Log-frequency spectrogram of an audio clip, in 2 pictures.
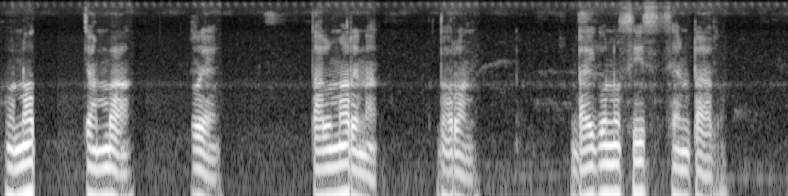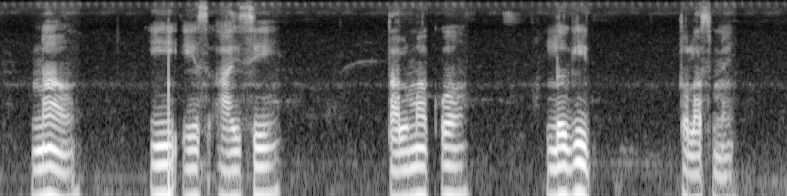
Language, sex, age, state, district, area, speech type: Santali, male, 30-45, West Bengal, Bankura, rural, read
